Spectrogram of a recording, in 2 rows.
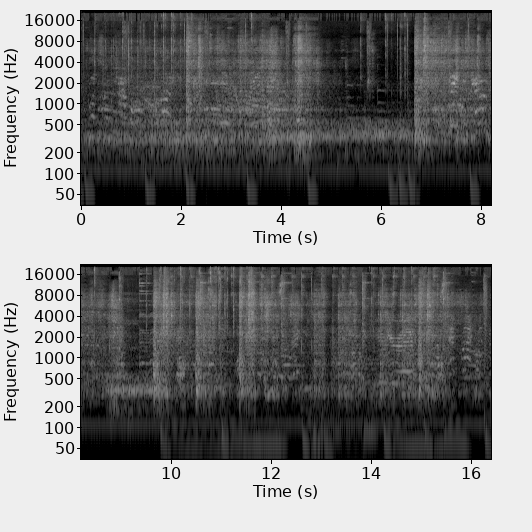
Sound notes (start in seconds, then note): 0.0 sounds of cold blood and shots; 0.0 screams of zombies and shots; 2.3 sounds of cold blood and shots; 10.3 music and shots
